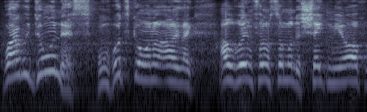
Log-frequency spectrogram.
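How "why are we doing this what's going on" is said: much higher, baffled questions with a laugh; as if stuck in a strange dream; retold bewilderment. Biker recalling the scooter pack, baffled and much higher. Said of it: "I'm like".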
